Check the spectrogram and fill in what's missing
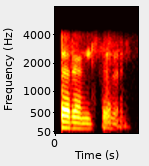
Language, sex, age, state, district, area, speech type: Telugu, male, 18-30, Andhra Pradesh, N T Rama Rao, urban, conversation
